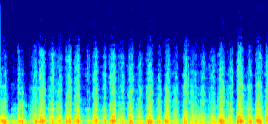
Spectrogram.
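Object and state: Woven fiber carpet.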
